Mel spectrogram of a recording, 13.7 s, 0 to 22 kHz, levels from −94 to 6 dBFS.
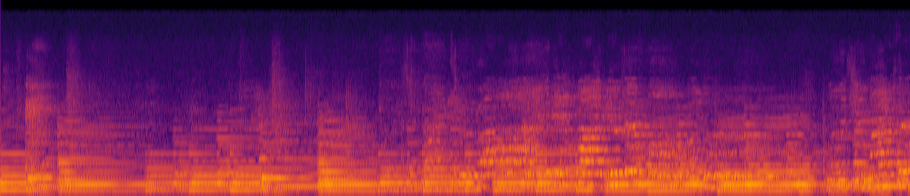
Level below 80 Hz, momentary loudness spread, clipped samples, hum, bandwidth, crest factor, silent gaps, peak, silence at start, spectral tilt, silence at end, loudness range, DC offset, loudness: -60 dBFS; 7 LU; under 0.1%; none; 11 kHz; 14 dB; none; -8 dBFS; 0 s; -8 dB/octave; 0 s; 4 LU; under 0.1%; -24 LUFS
